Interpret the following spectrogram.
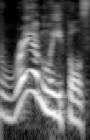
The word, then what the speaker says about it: Ramlethal: That's Ram Lethal's theme in Guilty Gear Exarch, Of course.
